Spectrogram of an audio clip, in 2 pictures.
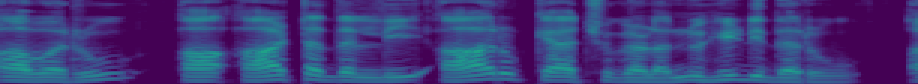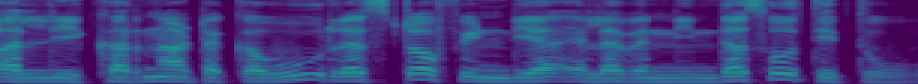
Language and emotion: Kannada, neutral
